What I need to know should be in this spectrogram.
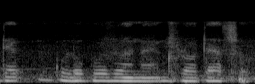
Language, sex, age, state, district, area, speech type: Assamese, female, 45-60, Assam, Majuli, urban, spontaneous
